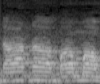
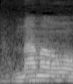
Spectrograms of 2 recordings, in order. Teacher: আচ্ছা আরো কিছু বর্ণ আছে যে বর্ণগুলো বলতে গেলে আমাদের নাক প্রয়োজন, যেমন নাসিক্য বর্ণগুলা, নাকের বর্ণগুলা, নাক দিয়ে যে বর্ণগুলো উচ্চারণ হয়, আপনি নাক বন্ধ করে ডানা বামা বলা সম্ভব, নানা মামা বলা সম্ভব না, মানে বলা সম্ভব কিন্তু সাউন্ডটা ক্লিয়ার পাবেন না।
